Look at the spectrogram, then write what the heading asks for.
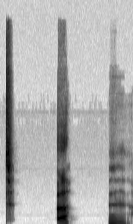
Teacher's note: the tongue blocks the air, and then it gets released with a puff. That's a stop sound.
